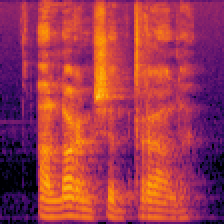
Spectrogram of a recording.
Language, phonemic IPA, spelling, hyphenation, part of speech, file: Dutch, /aːˈlɑrm.sɛnˌtraː.lə/, alarmcentrale, alarm‧cen‧tra‧le, noun, Nl-alarmcentrale.ogg
- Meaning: emergency exchange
